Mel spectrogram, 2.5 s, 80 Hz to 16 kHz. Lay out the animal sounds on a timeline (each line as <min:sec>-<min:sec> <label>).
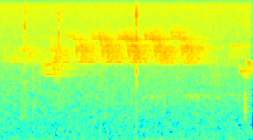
0:00.0-0:02.3 Ovenbird (Seiurus aurocapilla)
0:00.0-0:02.5 Red-eyed Vireo (Vireo olivaceus)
